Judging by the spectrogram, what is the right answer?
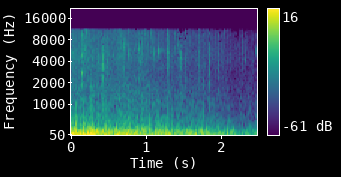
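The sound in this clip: Gasoline bursting into flames after a lighter is thrown onto it: a loud, dense whooshing roar with rumbling low crackle that gradually fades, with no voices.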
